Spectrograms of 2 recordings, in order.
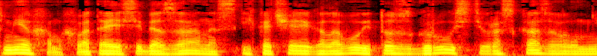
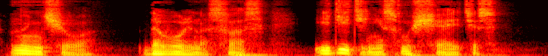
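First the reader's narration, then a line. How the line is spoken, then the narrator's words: Affectionate tone. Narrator (Russian): Профессор ласково сказал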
